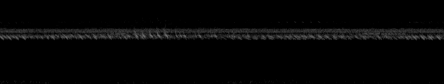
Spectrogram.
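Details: Bell crickets in autumn at Sanuki, Chiba, Japan, a continuous high trilling chorus pulsing softly over a low background hiss of wind or distant noise.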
